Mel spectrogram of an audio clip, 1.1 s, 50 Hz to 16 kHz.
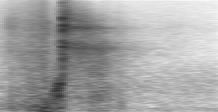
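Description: A Callaway Quantum Ti 3 wood strikes a golf ball with one sharp, loud crack that whooshes off and fades over about half a second, heard alone with no talking.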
